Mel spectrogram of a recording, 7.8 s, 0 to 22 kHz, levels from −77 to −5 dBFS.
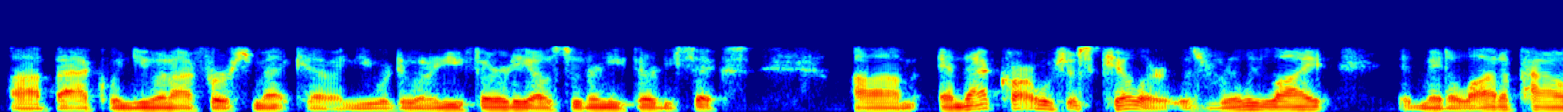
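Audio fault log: Throughout: G.729 codec. The speech is plainly rough and synthetic. This fits G.729A at 8 kbit/s. The codec does not store the waveform. It rebuilds each 10 ms frame from a vocal tract filter, a pitch predictor and a few pulses. Detail between those pulses is lost, which gives the roughness. Nothing above 4 kHz survives, so sibilants sound dull and the whole clip has a narrow, telephone-like band.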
